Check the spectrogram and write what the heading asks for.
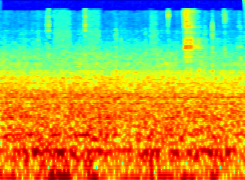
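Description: Steady road and engine noise heard from inside the cabin of a moving Volkswagen car.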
